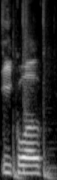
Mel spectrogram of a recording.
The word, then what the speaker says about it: EQL: of the sudo code equl pronounce as equal and it's an acronym for event query language event query can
